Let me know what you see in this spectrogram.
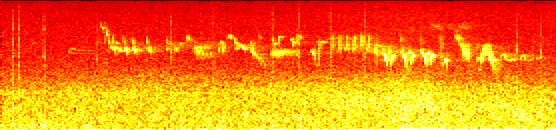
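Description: Quiet outdoor background with a faint small bird singing a fast, twittering song of high chirps and short glides, starting about a second in.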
